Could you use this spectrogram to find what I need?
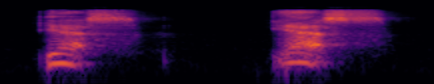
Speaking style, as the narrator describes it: he mumbled fiercely

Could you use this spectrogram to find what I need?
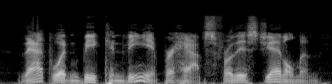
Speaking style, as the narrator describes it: said the colonel in a jeering tone

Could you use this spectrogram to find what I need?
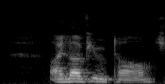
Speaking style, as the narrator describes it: she said

